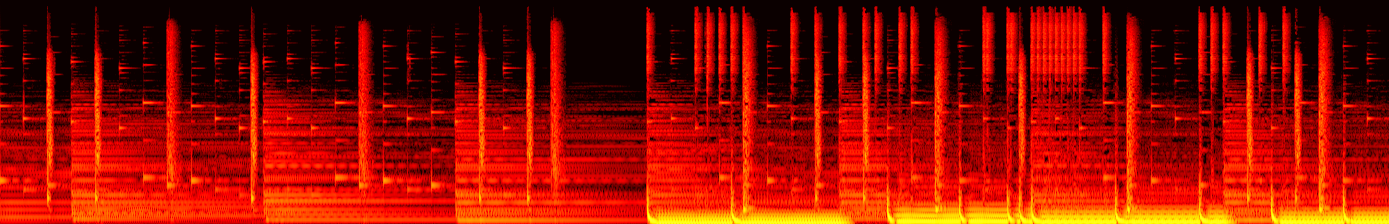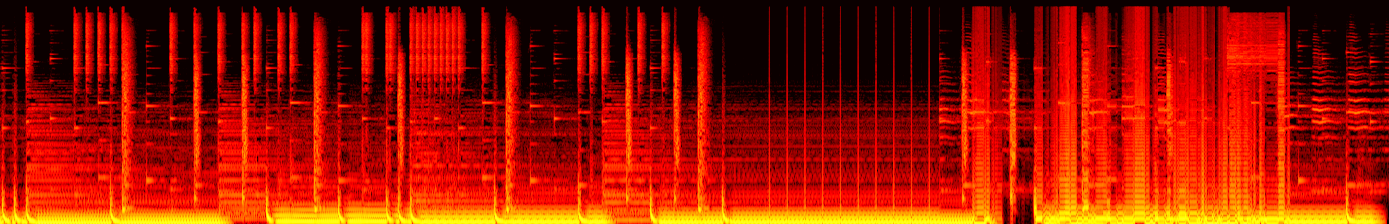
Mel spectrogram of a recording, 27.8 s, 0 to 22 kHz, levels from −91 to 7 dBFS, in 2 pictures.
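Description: From 21.58 to 23.29 s the audio falls into a broken-record loop: a fragment of about 0.18 s (177.6 ms) plays ten times back to back with no variation, and whatever should have played during those 1.7 s never appears. The exact repetition points to a likely stall in the player, encoder or stream, with the last held fragment being resent until data resumed. A second fault follows from 23.62 to 26.78 s, robotic sound from repeated short buffers. Across most of this stretch the audio turns into a rigid, metallic buzz pitched at 100 Hz, which corresponds to a 10 ms segment being repeated over and over, while the underlying sound's rough contour still shows through. The likely cause is audio arriving too seldom, so the software fills each gap by looping the last 10 ms and skips the real material that was missed.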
